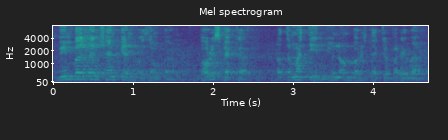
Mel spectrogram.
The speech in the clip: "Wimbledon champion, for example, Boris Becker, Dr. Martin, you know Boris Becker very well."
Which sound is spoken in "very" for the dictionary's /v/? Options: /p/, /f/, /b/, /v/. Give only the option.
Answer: /b/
